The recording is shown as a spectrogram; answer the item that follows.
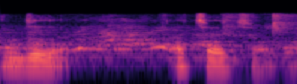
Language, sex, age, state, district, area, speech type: Urdu, male, 30-45, Bihar, Madhubani, urban, spontaneous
